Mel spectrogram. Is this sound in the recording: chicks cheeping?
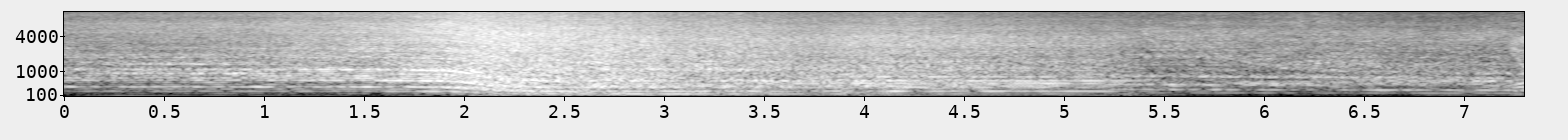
no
